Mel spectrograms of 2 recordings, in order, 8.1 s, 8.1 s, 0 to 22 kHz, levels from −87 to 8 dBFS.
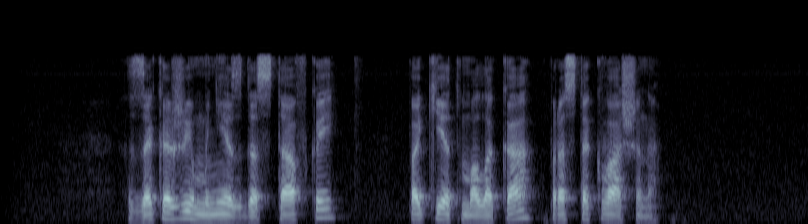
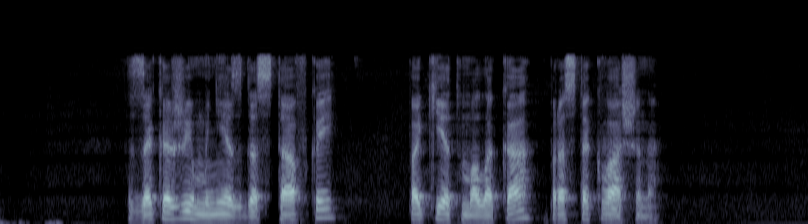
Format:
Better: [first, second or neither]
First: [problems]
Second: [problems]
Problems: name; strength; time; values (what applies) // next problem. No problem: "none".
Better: first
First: none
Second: noise reduction (neural mask model Resemble Enhance denoiser)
